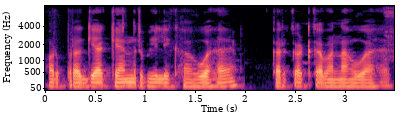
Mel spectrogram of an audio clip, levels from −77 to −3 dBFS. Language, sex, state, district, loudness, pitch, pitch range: Hindi, male, Jharkhand, Deoghar, -19 LUFS, 95 Hz, 90-95 Hz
